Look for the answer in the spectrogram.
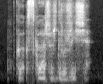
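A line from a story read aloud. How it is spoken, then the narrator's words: Gruff mutter. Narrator (Russian): буркнул Тайкус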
